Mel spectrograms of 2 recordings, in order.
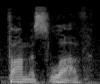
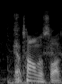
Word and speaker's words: Tomislav: And yeah, my name is basically, you can pronounce it as Thomas Love. Okay. Kind of, yeah. Thomas Love.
